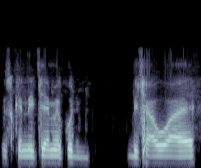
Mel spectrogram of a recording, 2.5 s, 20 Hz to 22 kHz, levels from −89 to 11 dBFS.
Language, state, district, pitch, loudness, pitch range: Surjapuri, Bihar, Kishanganj, 115 Hz, -14 LUFS, 115-120 Hz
